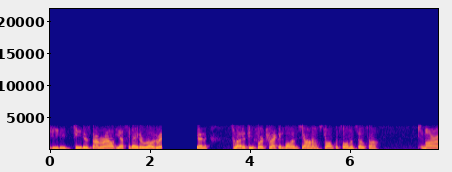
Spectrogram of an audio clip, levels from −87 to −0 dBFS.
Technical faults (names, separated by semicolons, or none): tandem speech coding; audio dropout to silence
